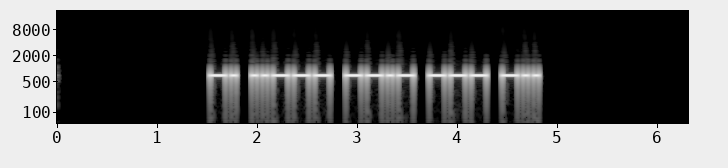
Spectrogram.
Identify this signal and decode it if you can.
Morse code, heard as a keyed tone, about 23 wpm, 700 Hz. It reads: N2QOD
